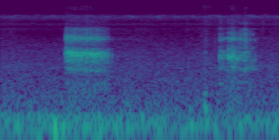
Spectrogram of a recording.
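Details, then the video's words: White egret in flight giving two harsh, hoarse croaks, the first longer and louder and the second shorter, over a steady hiss and low rumble. "White Egret Sounds and Flight"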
